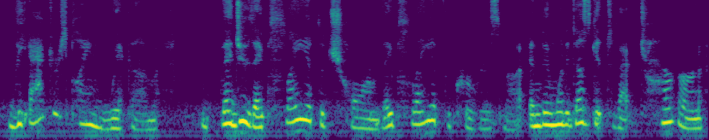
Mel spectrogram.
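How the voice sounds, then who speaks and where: A woman's voice: on the low side, warm tone, slight background noise, rough recording. A woman giving a casual, chatty review, speaking in a gushing, emphatic and informal way. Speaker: book and drama reviewer.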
